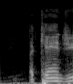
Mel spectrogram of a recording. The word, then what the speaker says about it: Akanji: I have Akunje. Akanji. Yep, that's how you say it.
